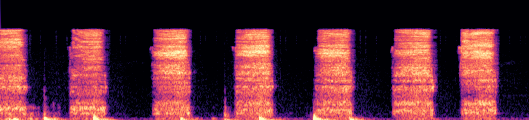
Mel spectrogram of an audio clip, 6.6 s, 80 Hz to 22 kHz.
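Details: Unfed great horned owlets in a nest box, with both parents absent, react to an adult's return on 3 March 2024 around 5:31–5:40 am. They give harsh, hissing screeches about once a second, over soft thumps and rustling.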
